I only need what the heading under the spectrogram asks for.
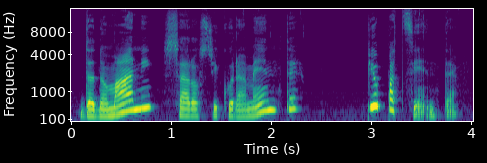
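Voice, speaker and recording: A woman voicing a kind, hopeful girl who plants magic seeds, in a storybook reading with bright, eager lines. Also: medium pitch, very animated, takes it slowly, gravelly, exaggerated voice. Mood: joyful.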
